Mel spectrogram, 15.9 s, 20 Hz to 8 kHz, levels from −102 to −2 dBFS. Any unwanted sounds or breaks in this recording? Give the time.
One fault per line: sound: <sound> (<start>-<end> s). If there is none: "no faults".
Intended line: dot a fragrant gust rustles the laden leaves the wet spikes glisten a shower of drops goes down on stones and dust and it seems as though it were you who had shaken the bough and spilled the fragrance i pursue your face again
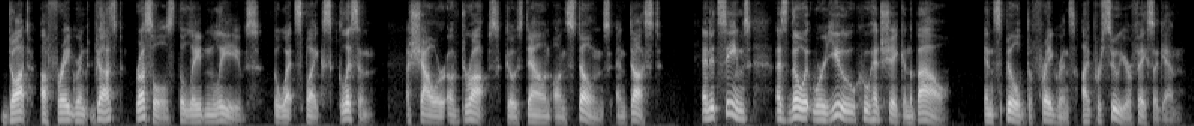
no faults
